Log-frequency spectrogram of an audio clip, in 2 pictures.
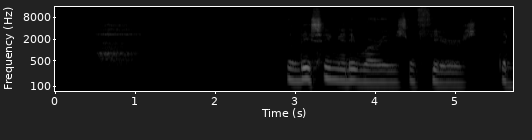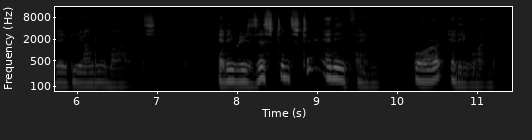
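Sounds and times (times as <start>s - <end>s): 
slow exhale during guided breathing meditation: 0.5s - 1.3s
speech: 2.9s - 7.1s, 7.8s - 11.4s.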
